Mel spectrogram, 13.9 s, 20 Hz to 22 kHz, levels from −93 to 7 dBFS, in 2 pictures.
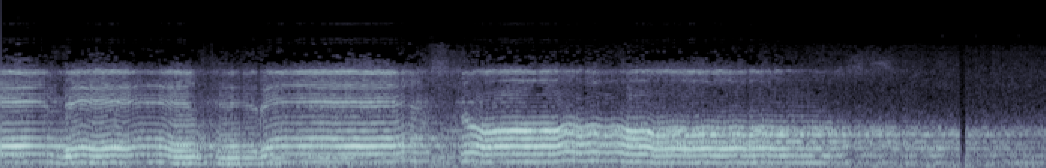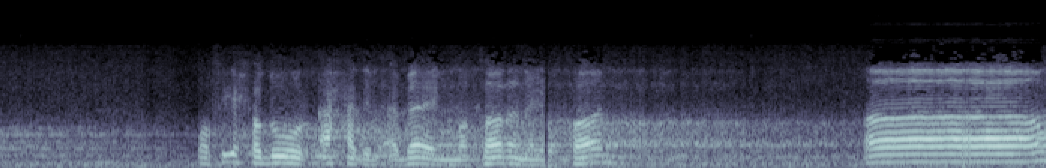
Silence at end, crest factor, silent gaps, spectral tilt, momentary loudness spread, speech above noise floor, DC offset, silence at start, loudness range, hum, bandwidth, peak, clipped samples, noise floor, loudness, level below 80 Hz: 0 s; 16 dB; none; -8.5 dB/octave; 21 LU; 22 dB; 0.3%; 0 s; 8 LU; none; 5.6 kHz; -4 dBFS; under 0.1%; -39 dBFS; -18 LUFS; -46 dBFS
